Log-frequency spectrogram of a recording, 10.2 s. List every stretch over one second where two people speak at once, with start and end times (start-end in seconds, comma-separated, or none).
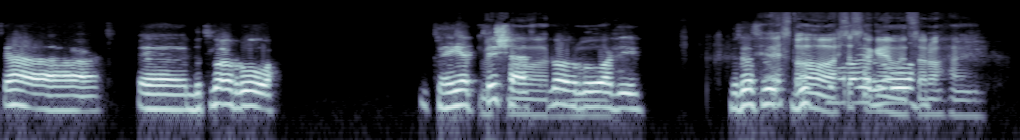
4.8-6.3, 7.5-9.2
